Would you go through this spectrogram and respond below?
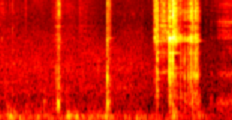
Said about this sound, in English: They're titanium for backpacking and stuff. It's a little titanium kettle and cups. You could use anything though, it doesn't have to be titanium.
